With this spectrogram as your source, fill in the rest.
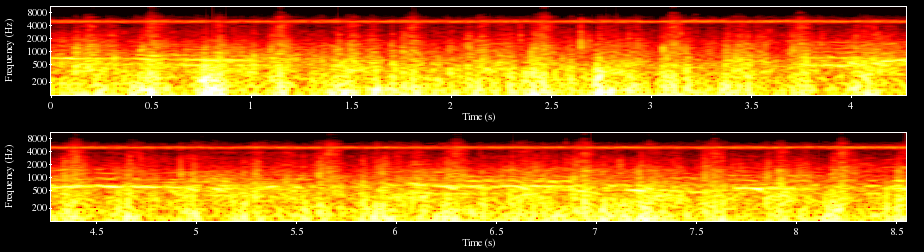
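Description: Running footsteps slap steadily on a track close by.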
